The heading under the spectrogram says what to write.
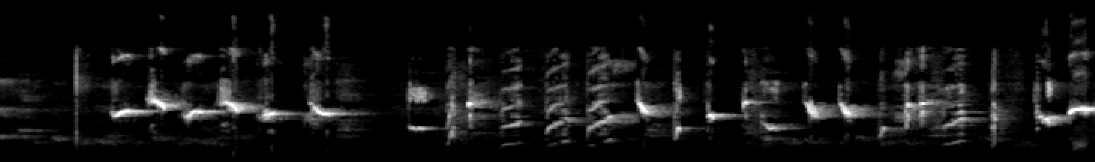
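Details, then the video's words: Bar-winged prinia singing shrill and lively, for provoking and tutoring songbirds: high whistled notes with quick down-and-up slurs, delivered in rapid repeated phrases interspersed with sharp ticks, steady throughout. "Kemade Keres Gacor"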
